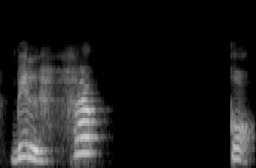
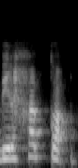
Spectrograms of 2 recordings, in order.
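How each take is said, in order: First: It is said slowly, holding before the final bounce. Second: It is said quickly, running straight to the end. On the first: The speaker calls it right. "dia kena lambat sebenarnya, saya bagi nampak" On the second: The speaker calls it wrong. "jangan bil haqq terus"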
